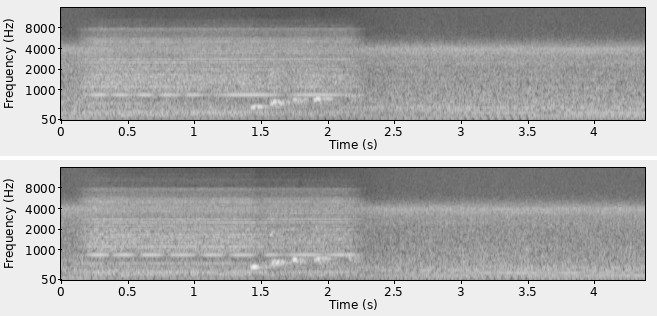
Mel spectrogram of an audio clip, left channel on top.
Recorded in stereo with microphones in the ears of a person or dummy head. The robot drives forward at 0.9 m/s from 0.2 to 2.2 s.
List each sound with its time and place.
1.4 s a giggle: 40° right (ahead or behind), 5.5 m; by 2.3 s 35° right (ahead or behind), 6 m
